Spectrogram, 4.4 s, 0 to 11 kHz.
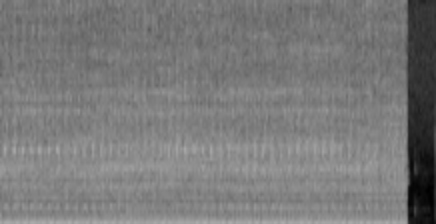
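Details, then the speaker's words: Yamaha Tenere 700 after the 15,000 km oil and K&N filter change with Penrite 10W40, run briefly to fill the filter before checking the sight glass. Deep, steady idle thrum, even beat, no knocks or ticks, then shut off: normal idle. "So yeah, definitely a good idea to start it up, get the oil filter full of oil and everything, and then you can get a more accurate reading of how much oil's in there."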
